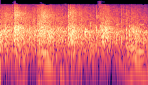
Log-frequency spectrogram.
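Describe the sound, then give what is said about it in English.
A clapping sound effect: a short burst of steady, dense clapping, like a small round of applause, fairly loud throughout, with a voice faintly audible underneath. “A little bit of clapping.”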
